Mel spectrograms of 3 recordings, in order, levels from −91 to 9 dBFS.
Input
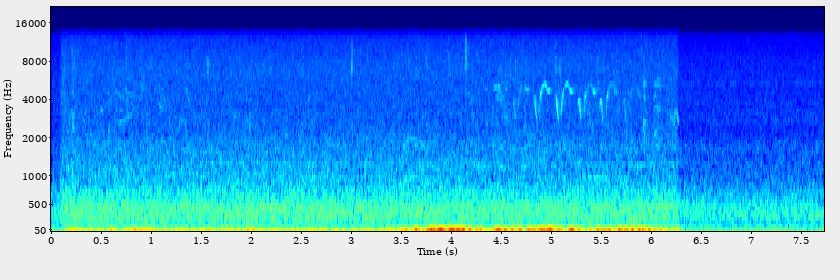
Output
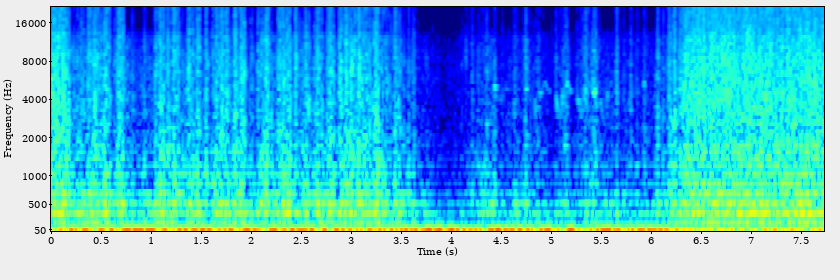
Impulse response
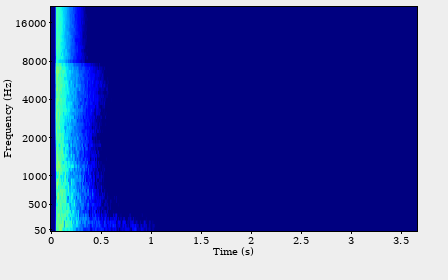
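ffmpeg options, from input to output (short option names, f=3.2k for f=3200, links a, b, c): -af "aeval=exprs='val(0)+0.5*0.0398*sgn(val(0))':c=same,areverse,acompressor=mode=upward:threshold=-32dB:ratio=2.5,areverse,bandreject=f=308.9:t=h:w=4,bandreject=f=617.8:t=h:w=4,acompressor=threshold=-27dB:ratio=16,afftfilt=real='re*2.83*eq(mod(b,8),0)':imag='im*2.83*eq(mod(b,8),0)':win_size=2048:overlap=0.75,volume=8dB"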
